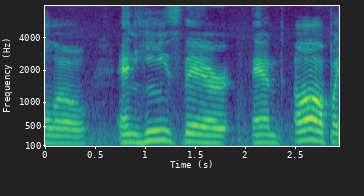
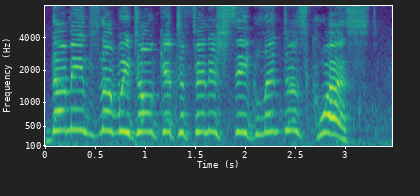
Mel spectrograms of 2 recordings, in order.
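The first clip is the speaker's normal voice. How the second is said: upset ranting; 10 semitones higher than usual. Real, not acted. Player venting that the broken weapon was for nothing, high and outraged. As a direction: vent at the screen in disbelief. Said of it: "Oh, I'm so mad".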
